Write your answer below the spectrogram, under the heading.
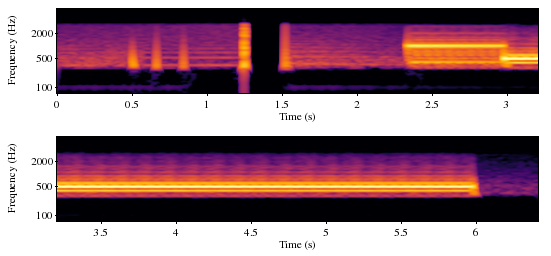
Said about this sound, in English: Guthrie Air, stand by for tones.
